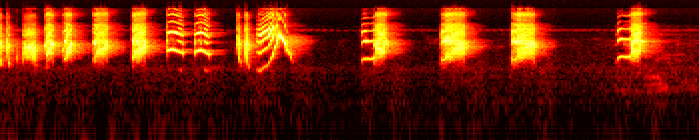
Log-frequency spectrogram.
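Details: Lure recording of a chatty long-tailed shrike for birds that will not sing: rapid rasping notes and whistled sweeps, then slower harsh calls spaced less than a second apart.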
